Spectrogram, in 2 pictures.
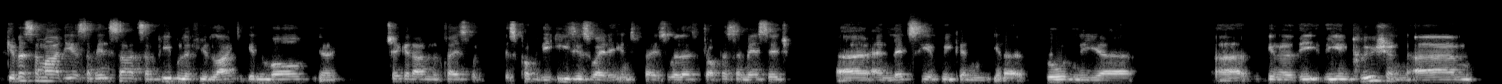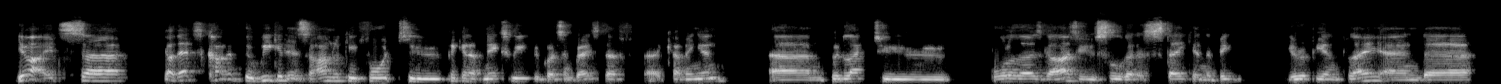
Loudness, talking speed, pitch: -18 LUFS, 210 wpm, 160 Hz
